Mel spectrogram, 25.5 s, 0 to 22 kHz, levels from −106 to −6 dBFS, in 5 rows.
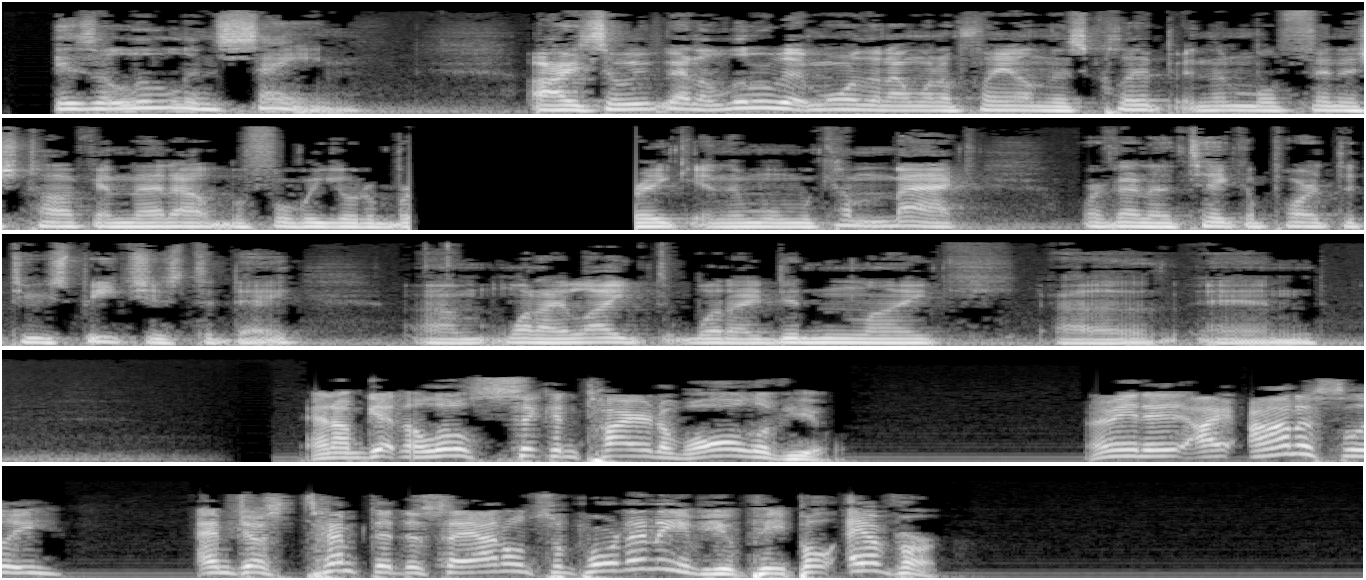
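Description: A rebuffering stall interrupts the audio from 6.63 s to 7.48 s. The player has used up all the audio it had downloaded, so playback halts and waits for more data to arrive. The sound drops abruptly to silence for about 0.85 s, then picks up again exactly where it stopped, with nothing skipped or repeated. Because no material is lost, the only effect is that the clip runs roughly 0.85 s longer than it should.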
